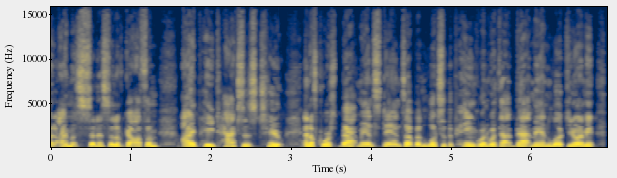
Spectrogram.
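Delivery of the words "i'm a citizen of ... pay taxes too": usual speaking voice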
